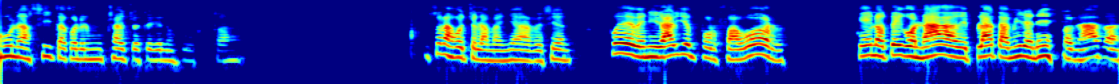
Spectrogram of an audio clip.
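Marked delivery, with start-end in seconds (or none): 6.1-11.2 loud call for customers; loud plea to passers-by. Real, not acted. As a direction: shout across the shop for someone to come. Calling out to passing customers.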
